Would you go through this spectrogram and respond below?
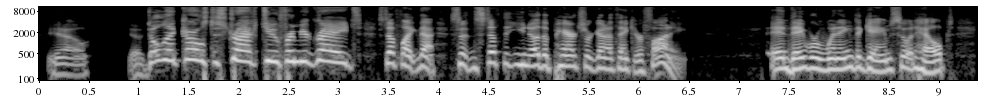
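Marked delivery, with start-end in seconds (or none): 1.0-3.2 put-on high-pitched, shrill, aggressive heckling shout. Retelling heckling a college baseball team from the stands: imitating an aggressive heckle shout. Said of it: "like that aggressive heckle tone".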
